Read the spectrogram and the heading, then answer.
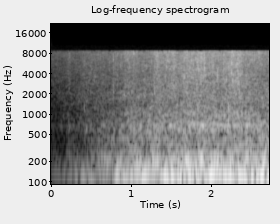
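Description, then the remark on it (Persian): A steady low engine drone of a ship moving through water as it gradually approaches the Lorelei rock, with a broad wash of water and wind noise swelling slightly louder over a few seconds, no voices. “در این بین مسافرین ما قسمتی از راه رو پیمودند و کشتی کم کم به صخره لورلای نزدیک میشه.”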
